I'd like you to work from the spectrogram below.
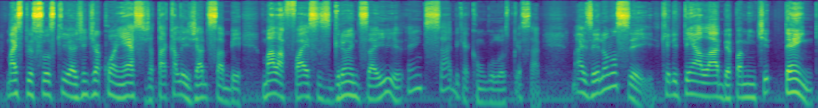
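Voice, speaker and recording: A man's voice: medium pitch, a little mellow. A man in a mid-range voice picks apart a sermon with scorn and sarcasm. There is a faint hiss behind him. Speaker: commentator reacting to a sermon. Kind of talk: critical reaction commentary.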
